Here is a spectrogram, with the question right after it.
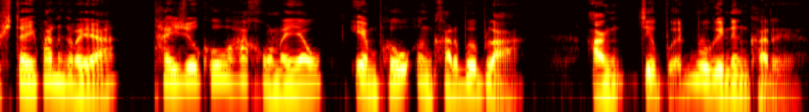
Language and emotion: Bodo, disgusted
